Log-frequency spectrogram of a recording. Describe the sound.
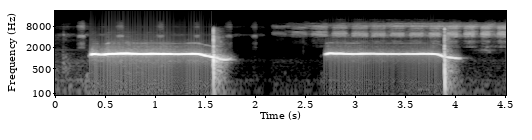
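A person imitates a male cicada call with two long, steady whistled tones, each cut off by a single sharp hand clap standing in for the female's answering wing flick, loud, with a short pause between them.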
